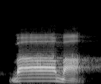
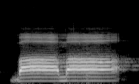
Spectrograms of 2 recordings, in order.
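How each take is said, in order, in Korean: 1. 두 번째 음절은 짧고 가볍게 발음해요. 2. 두 음절 모두 높은 평조예요. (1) "뒤에 말을 그냥 가볍게 읽는다" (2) "이렇게 일성으로 두 개 읽지 않고"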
